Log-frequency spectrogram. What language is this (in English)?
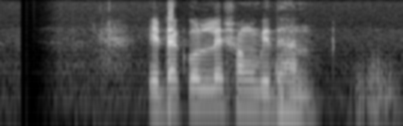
Bangla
